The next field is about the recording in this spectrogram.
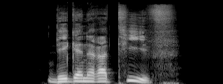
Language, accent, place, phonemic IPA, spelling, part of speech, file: German, Germany, Berlin, /deɡeneʁaˈtiːf/, degenerativ, adjective, De-degenerativ.ogg
- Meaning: degenerative, decaying, morbid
